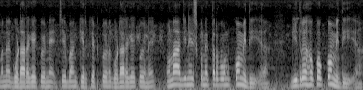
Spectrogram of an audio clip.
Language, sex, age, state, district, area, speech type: Santali, male, 45-60, Jharkhand, Bokaro, rural, spontaneous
